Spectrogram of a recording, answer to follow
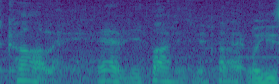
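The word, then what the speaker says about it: Kalle: name is kale it's kale he says it a l l e i thought it was it's k-a-l-l-e and he says his name my name is carly and he parties well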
